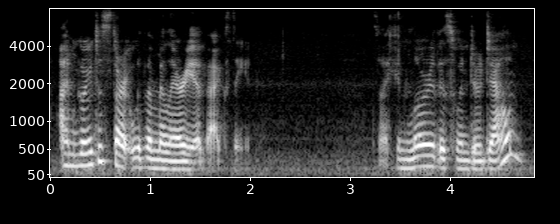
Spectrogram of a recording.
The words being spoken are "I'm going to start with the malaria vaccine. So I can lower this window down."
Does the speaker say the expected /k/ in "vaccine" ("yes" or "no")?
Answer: yes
